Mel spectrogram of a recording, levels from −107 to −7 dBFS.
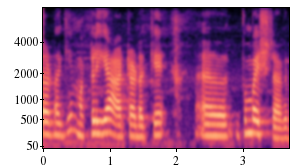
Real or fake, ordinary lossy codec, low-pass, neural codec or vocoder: real; none; none; none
